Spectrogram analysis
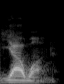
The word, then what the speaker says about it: Javan: And in Hebrew, Javan would be pronounced like Yawan, which is like almost the exact same as the older Greek form of Yawon.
